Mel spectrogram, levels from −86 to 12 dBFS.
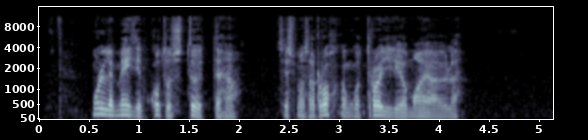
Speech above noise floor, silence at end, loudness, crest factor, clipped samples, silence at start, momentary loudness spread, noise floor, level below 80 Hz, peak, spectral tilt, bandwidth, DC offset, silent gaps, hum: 49 dB; 0.95 s; -23 LUFS; 22 dB; under 0.1%; 0.55 s; 11 LU; -72 dBFS; -64 dBFS; -4 dBFS; -4.5 dB/octave; 11.5 kHz; under 0.1%; none; none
